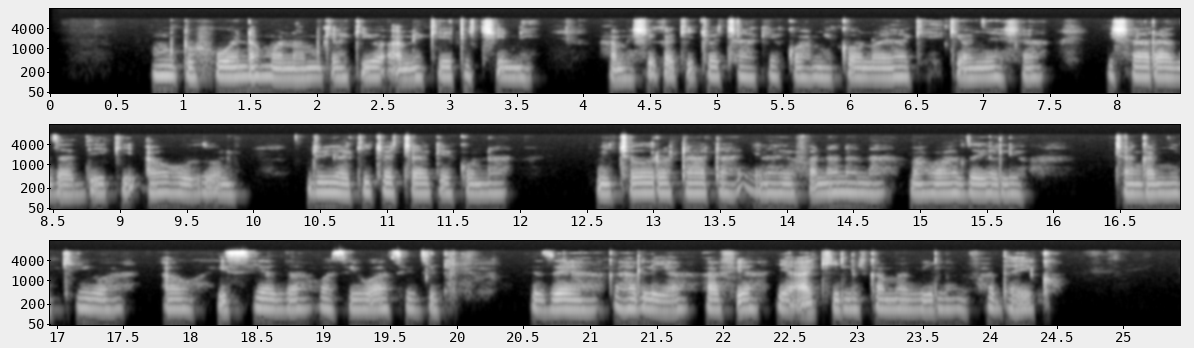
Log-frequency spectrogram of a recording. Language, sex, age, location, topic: Swahili, female, 18-24, Nairobi, health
